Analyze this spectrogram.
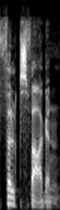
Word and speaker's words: Volkswagen: That's why it's Volkswagen, okay? Volkswagen. And then, so this, okay, real fast. In German, like I said, V's are pronounced like F and W's are pronounced like V's.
